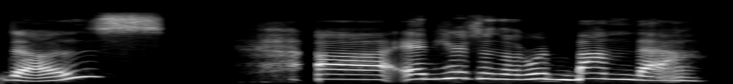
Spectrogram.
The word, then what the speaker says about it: banda: And here's another word, banda. Banda. And when you pronounce band in English, you'll feel a puff of air, but banda, you shouldn't feel a puff of air.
